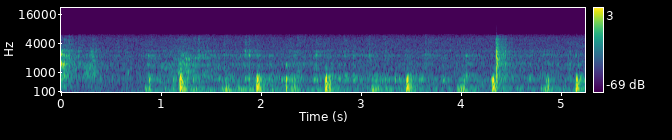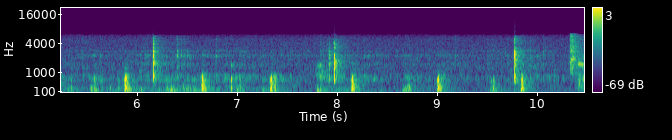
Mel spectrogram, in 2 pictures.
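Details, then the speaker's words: A regular heartbeat near 80 per minute with an accentuated second heart sound, simply louder than normal, with no overtones, harmonics or ringing quality: accentuated S2. "this is simply louder than normal and it has none of the overtones or harmonics"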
